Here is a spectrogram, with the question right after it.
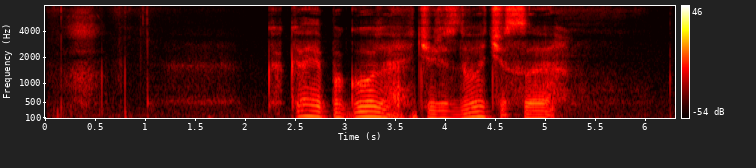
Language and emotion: Russian, sad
